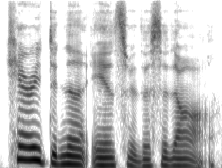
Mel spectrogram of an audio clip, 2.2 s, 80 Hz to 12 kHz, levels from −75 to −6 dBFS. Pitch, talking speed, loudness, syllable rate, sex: 155 Hz, 190 wpm, -16 LUFS, 4.4 syllables/s, female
